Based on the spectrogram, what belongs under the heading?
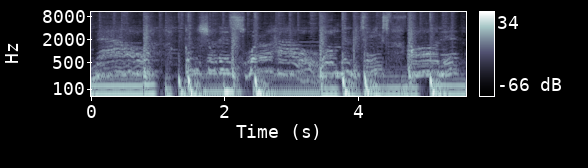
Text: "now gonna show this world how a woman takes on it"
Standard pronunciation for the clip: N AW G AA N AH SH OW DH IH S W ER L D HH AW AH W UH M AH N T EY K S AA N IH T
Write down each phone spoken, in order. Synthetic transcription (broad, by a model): N AW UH AH SH OW DH IH S W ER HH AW AH W UH M AH N T EY K S N IH T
